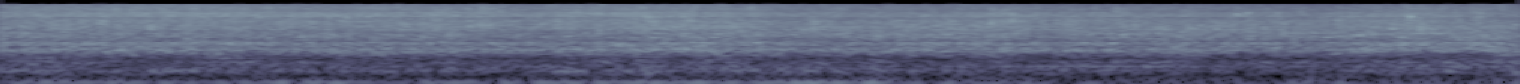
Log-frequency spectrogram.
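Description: Steady sizzle of tomato-onion masala frying in a steel pan as boiled red kidney beans and their cooking water are ladled in.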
